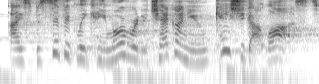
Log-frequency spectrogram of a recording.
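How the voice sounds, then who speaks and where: A female-sounding voice does a put-on character voice at a very fast pace over clear background noise. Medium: game stream. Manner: calls itself in third person.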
